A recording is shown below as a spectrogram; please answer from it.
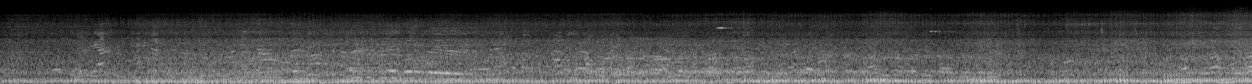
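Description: People chatting over the steady, low running of several motorcycle engines, the bikes crawling forward at walking pace.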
